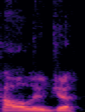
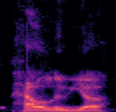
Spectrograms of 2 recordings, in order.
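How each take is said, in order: First: The word is said to sound like Fallujah. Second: The word is said in its usual way. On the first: The speaker calls it wrong. "You made it sound like it was Fallujah" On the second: The speaker calls it right. "That's hallelujah"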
